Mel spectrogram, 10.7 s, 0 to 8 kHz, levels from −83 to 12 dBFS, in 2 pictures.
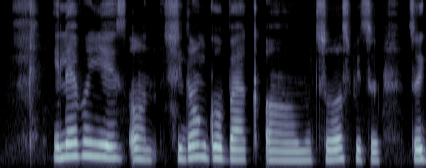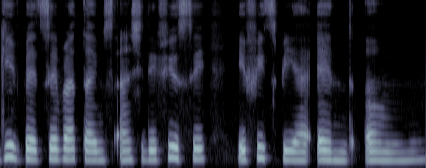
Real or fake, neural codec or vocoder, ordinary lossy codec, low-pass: real; none; none; none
